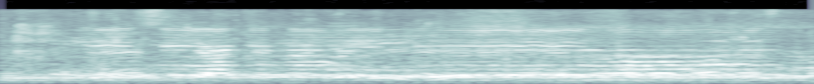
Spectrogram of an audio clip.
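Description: A group of voices singing an unaccompanied Orthodox church chant, several parts held together in long sustained notes.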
